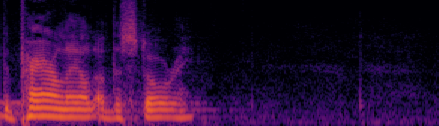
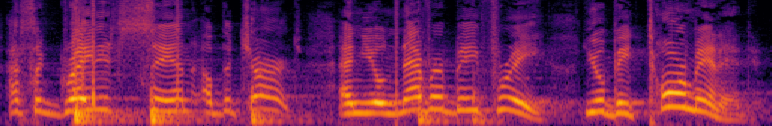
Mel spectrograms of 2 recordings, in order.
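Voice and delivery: loud, higher, driving sermon voice; preaching at full force; 5 semitones higher, 6 dB louder than usual. Acted. Preacher warning the church about bitterness, loud and driving. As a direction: hammer the warning home to the church.

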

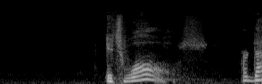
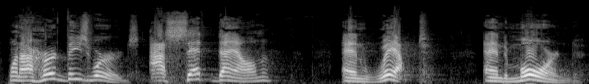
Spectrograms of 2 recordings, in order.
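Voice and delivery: loud, slow, weighty reading; preaching the verse with force; emphatic scripture reading; 3 semitones higher, 9 dB louder, slower than usual. Acted. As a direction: lean hard into each word. Reading Nehemiah's weeping, emphatic.

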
